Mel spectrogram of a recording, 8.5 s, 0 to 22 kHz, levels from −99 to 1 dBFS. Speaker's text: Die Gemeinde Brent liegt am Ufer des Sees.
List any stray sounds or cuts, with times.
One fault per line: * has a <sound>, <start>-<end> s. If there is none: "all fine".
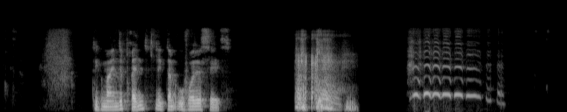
* has a throat clearing, 4.4-5.4 s
* has a laugh, 6.1-7.6 s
